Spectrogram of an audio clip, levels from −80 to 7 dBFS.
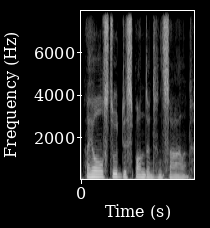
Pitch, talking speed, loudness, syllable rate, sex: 125 Hz, 160 wpm, -17 LUFS, 4.4 syllables/s, male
